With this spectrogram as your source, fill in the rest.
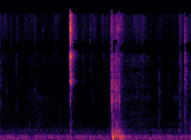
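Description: Wire cutters snip with a sharp click.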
